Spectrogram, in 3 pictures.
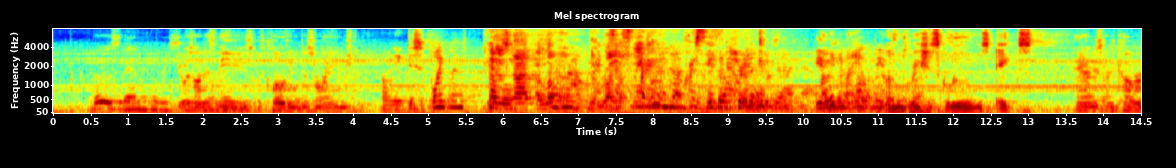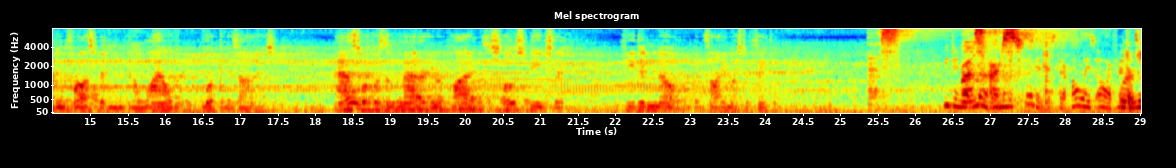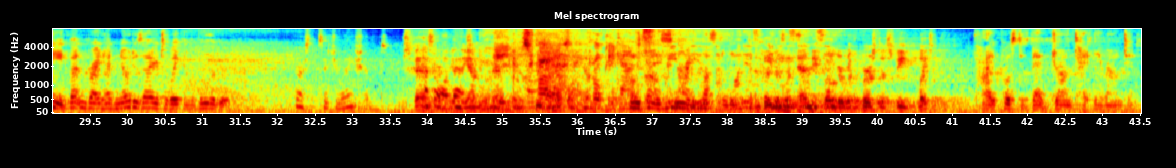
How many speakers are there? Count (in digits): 10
